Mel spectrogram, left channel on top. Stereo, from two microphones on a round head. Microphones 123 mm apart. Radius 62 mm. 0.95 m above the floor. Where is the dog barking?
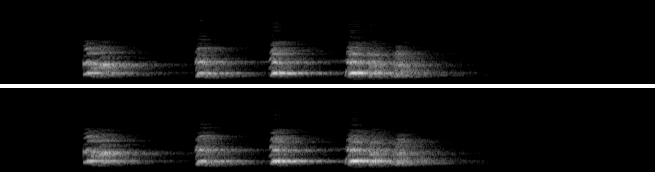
45° left (ahead or behind), 1.6 m.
